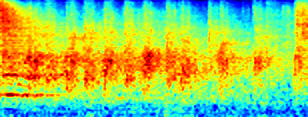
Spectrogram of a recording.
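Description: Applause and crowd noise echoing in a large hall, thinning out over two seconds, with one sharp click right at the start.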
